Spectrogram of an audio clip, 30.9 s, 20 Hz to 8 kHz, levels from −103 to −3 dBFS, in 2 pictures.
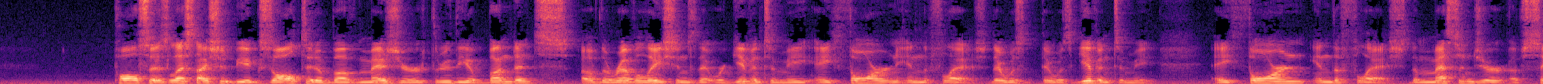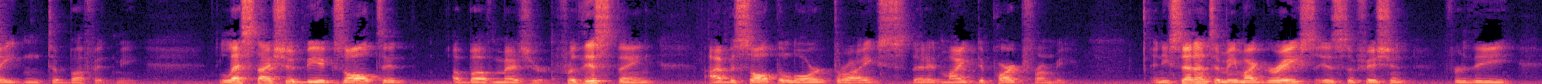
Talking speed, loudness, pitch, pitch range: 150 wpm, -25 LUFS, 125 Hz, 115-135 Hz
